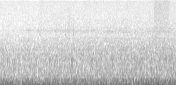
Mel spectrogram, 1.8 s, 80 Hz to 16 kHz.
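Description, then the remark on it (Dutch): Steady low rumble of a Citroën C0 electric test car packed with new chips, driving laps on the grounds of the High Tech Campus in Eindhoven, heard from inside the cabin, with a constant hum and road noise and no voices. “Nou, dit is in wezen een gewone elektrische auto.”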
